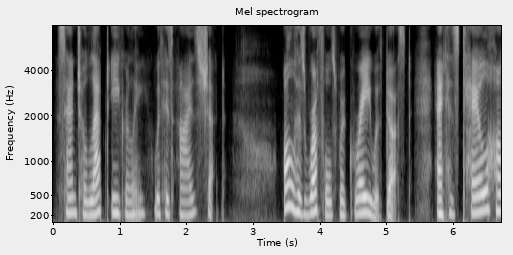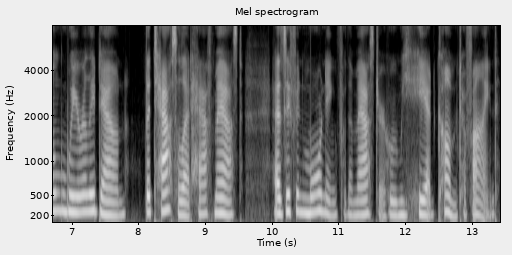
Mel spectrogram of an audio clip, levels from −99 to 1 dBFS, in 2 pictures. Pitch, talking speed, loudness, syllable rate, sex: 225 Hz, 170 wpm, -20 LUFS, 4.5 syllables/s, female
